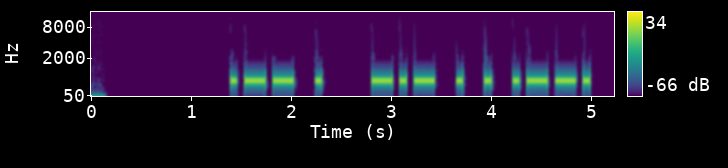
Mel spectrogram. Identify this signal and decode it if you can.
Morse code, heard as a keyed tone, about 17 wpm, 700 Hz. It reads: WE KEEP
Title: Sentences from Top 1000 Words - Review Part 4 - 17wpm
